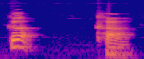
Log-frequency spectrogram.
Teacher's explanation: तो हमारा खा होता है वो कंठ से बोला जाता है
